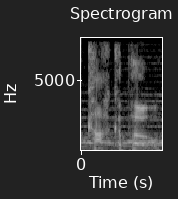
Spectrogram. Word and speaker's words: Kakapo: The Kakapo, pronounced Kakapo, is not just rare, it's one of a kind.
